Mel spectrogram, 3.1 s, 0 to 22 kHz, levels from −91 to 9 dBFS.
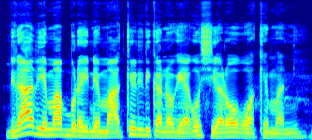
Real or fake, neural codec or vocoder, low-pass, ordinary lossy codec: real; none; none; none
